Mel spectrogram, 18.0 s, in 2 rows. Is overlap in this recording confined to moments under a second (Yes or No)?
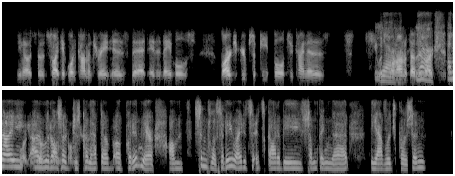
No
